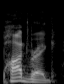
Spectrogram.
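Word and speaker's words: Pádraig: I'm like, the whole point is it's Saint Padraig, which is Padraig.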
